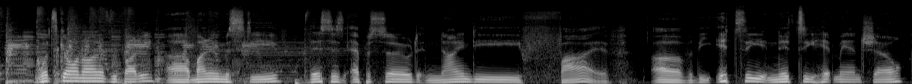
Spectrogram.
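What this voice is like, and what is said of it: Slightly rough, off voice. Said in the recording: “My voice is a little off because I'm getting over a throat thing”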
